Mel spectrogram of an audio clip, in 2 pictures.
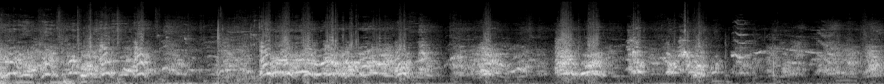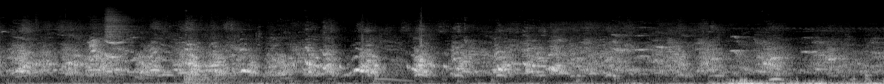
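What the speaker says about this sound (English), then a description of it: "There's dogs everywhere in there." Many dogs bark and yip repeatedly, close and loud, a chaotic chorus of overlapping barks with occasional whimpers and brief talking.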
